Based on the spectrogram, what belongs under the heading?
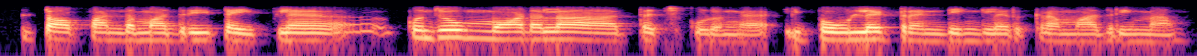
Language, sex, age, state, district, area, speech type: Tamil, female, 30-45, Tamil Nadu, Sivaganga, rural, conversation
